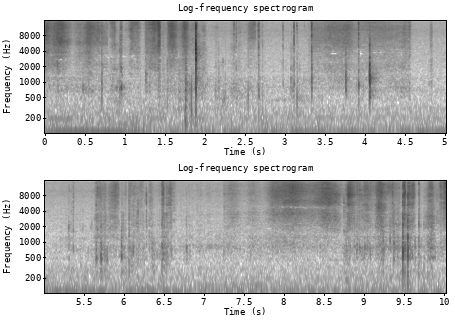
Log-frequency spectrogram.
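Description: Wrapping paper crinkles and rustles in hands.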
